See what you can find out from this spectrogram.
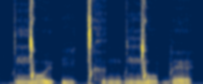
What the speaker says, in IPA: ŋ͡ǀ ɔ y̯ ʔ i ǀʰ ɘ ŋ o ŋ͡ǀ o b ɛ

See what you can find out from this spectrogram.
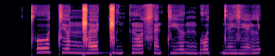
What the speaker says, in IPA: t̪ʰ o tʲ ʌ ŋ͡ǁ ɛ ɡ͡ǁ ĩ kʲ õ s ɛ̃ tʲ j ɘ ŋ ɡ o tʲ d̪ ĩ zʲ ɛ̃ lʲ

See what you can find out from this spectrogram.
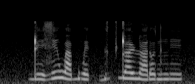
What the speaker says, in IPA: ɖ i˧˩ z i˥ w a˨˥ b w e˧˩ k ɡ ɨ˥ k ɖ a˥ ɪ̯ ɳ a˨˥ ɾ o˥ d ŋ i˥

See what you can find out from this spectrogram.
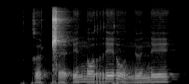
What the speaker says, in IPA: k œ˨ ǁ ɛ˨ ʔ e˦ n ɔ˦ r e˦ ɾ o˨ n ø˧ n e˦

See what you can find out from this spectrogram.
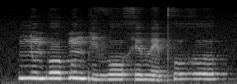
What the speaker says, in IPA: ɲ ũ˦ b oː˦ ɓ ũ˦ ɡ͡b i˨ v oː˦ h ɪ˦ β e˨ pʰ u˦ ɣ ʊ˦

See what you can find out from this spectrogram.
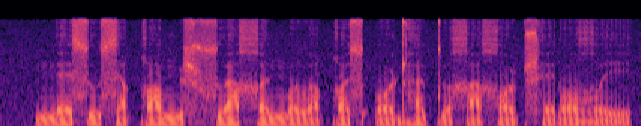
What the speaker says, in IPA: ŋ ɛ s u s ɛ q ɔ ŋ ɘ ʂ sʷ a χ ɘ ŋ ɔ l ɔ q u s ʔ ɔ ɖʱ a tʷ e χ a χ ɔ ʈ͡ʂʰ ɛ ɾ ɔ ʁʷ e

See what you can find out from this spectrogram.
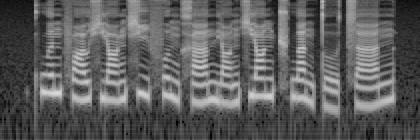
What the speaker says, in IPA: kʰ w ə˥ n f ɑ˧˥ ʊ̯ ɕ j ɑ˧˥ ŋ ɕ i˥˧ f ɤ˥˩ ŋ x ä˧˥ n̪ j ɑ˧˥ ŋ ɕ j ɑ˥ ŋ ʈ͡ʂʰ w a˥˩ n t̪ o˨˩ ʊ̯ t͡s a˧˥ n

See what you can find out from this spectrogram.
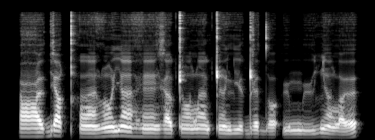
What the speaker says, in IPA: ʕ ə ɡ ɛ qʰ ã ð ɔ̃ j ã ɦ ɛ̃ ɣ a ʈ ɔ̃ lˠ ã ʈ ə̃ lʲ e ɖ ə d̪ ɔ ʔ ʉ m ʉ ʎ ə̃ lˠ ə

